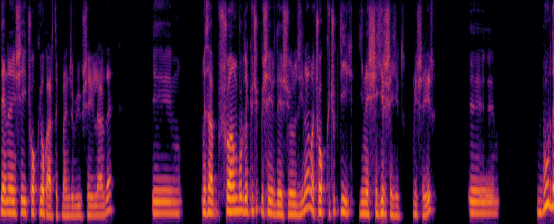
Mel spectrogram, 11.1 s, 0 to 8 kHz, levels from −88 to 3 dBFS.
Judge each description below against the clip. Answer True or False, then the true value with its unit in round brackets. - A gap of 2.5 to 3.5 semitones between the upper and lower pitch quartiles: False (4.2 semitones)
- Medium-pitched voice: True (150 Hz)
